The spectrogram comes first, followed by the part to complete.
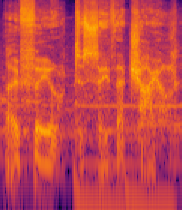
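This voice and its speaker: An actor playing a weary, courteous warrior in a video game, speaking formally and theatrically over music. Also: male voice, slow, natural voice. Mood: regretful. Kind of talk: dramatic video game voice acting.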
